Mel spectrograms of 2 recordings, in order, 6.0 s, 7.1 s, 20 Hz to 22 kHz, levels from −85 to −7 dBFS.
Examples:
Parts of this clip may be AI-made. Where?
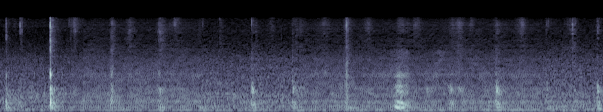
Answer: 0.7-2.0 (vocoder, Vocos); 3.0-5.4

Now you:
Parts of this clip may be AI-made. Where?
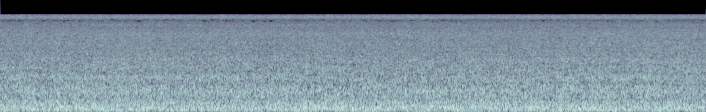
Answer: 1.0-1.8 (vocoder, Vocos); 5.9-7.1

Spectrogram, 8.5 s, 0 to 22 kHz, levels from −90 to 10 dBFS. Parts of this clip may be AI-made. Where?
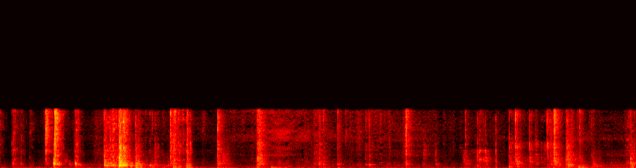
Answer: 0.0-2.8 (vocoder, HiFi-GAN); 5.2-6.7; 8.0-8.5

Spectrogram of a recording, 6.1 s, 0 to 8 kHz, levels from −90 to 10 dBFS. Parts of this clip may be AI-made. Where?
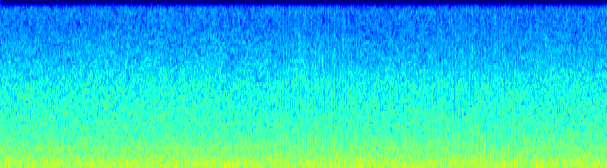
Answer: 2.8-3.6 (vocoder, WaveNeXt); 4.3-5.2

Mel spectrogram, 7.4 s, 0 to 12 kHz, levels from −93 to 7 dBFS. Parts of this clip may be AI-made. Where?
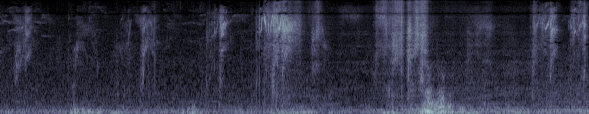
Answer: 3.6-6.7 (codec, SNAC)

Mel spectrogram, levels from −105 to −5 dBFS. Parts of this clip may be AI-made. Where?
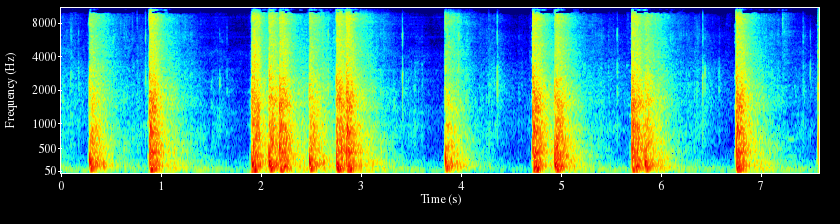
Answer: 1.4-2.0 (codec, HILCodec); 3.0-4.2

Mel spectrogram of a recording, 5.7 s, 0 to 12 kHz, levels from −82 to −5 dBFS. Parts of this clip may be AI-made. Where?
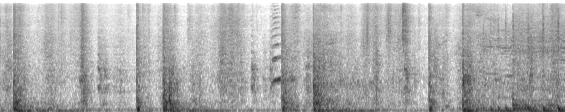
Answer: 0.5-1.4 (autoencoder, DAC-VAE)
